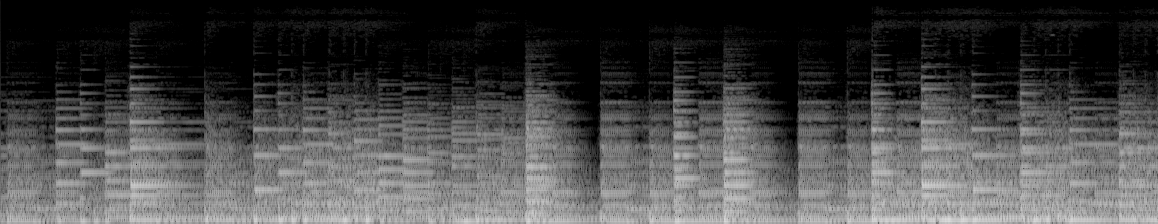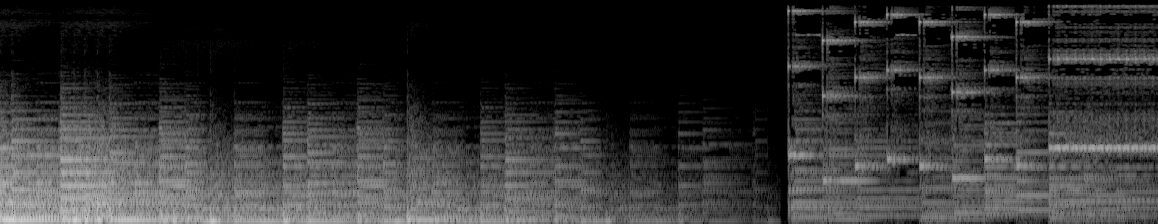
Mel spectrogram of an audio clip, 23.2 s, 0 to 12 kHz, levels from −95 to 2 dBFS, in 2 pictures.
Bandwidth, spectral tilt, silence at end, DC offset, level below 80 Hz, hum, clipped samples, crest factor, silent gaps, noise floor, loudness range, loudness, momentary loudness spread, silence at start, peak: 11.5 kHz; -7.5 dB/octave; 0 s; under 0.1%; -28 dBFS; none; under 0.1%; 18 dB; none; -64 dBFS; 19 LU; -24 LUFS; 17 LU; 0 s; -6 dBFS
